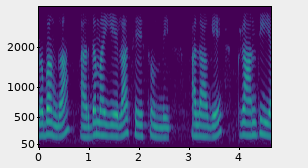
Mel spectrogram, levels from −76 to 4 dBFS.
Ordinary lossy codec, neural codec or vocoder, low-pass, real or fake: none; codec, 16 kHz, 8 kbps, FunCodec, trained on LibriTTS, 25 frames a second; 3.6 kHz; fake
